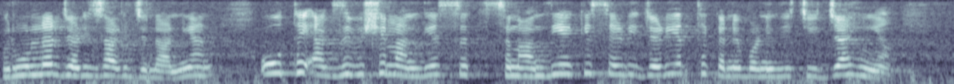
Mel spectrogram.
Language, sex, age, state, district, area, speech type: Dogri, female, 30-45, Jammu and Kashmir, Udhampur, urban, spontaneous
